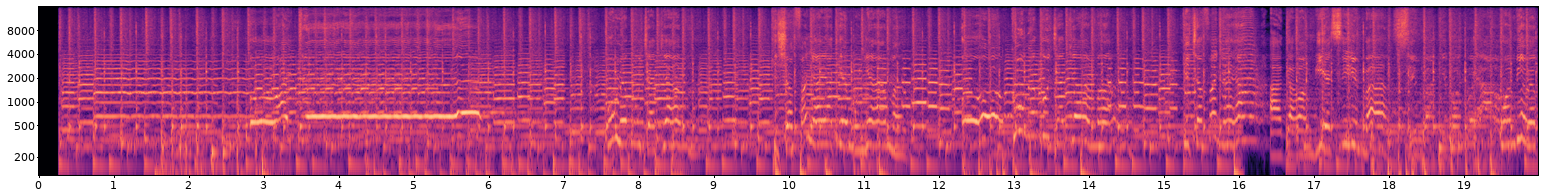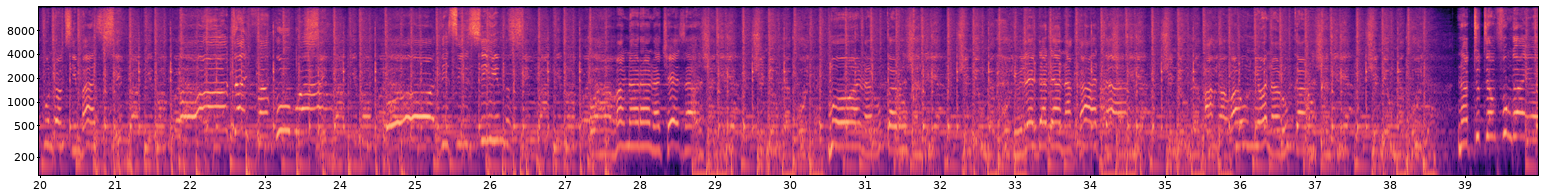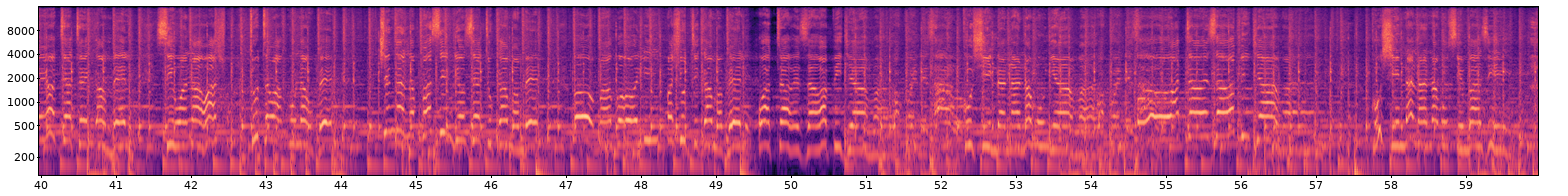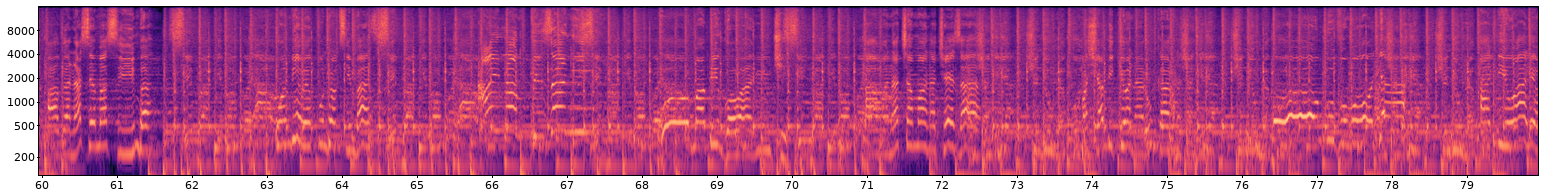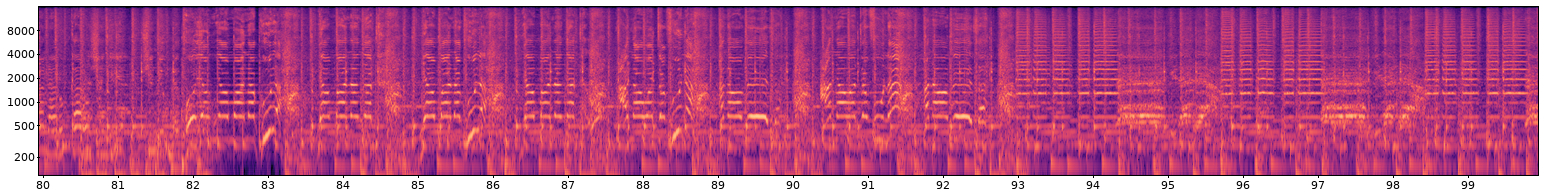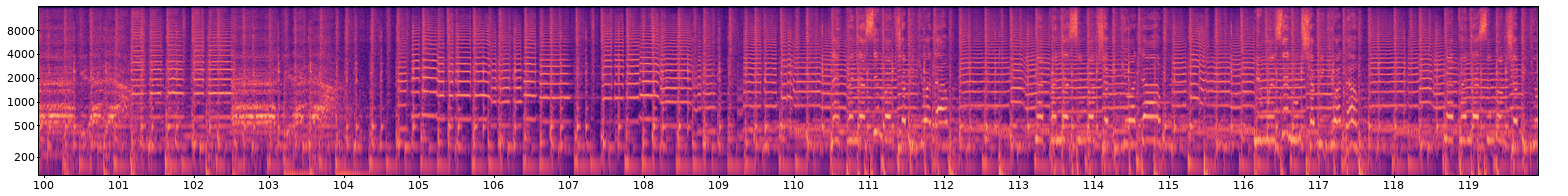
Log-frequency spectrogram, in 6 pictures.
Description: he goes with a more traditional approach on this one.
